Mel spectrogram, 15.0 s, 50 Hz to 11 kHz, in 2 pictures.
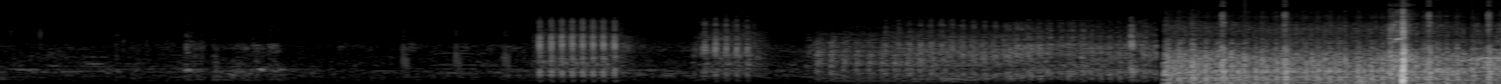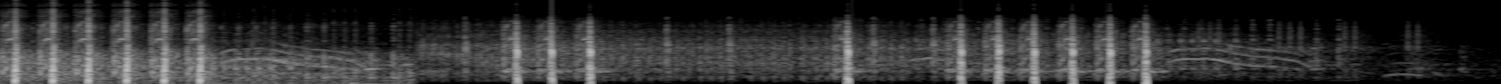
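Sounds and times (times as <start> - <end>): airsoft guns firing: 5.8 - 9.6.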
